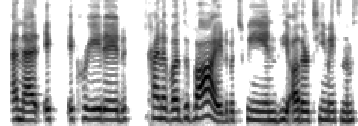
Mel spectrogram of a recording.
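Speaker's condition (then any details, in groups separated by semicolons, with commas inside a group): No condition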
